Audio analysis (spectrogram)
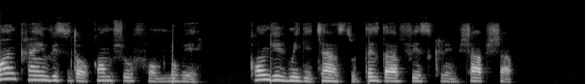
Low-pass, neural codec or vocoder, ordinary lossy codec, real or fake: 7.2 kHz; none; Opus, 16 kbps; real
